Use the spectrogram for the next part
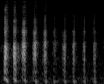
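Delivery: showing his own laugh on cue; demo laugh. Shown as a demonstration. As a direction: laugh the way you really laugh. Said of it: "When I laugh, I go".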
